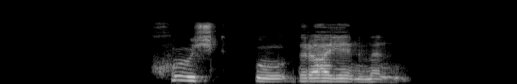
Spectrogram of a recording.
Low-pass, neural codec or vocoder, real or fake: 7.2 kHz; vocoder, 22.05 kHz, 80 mel bands, Vocos; fake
